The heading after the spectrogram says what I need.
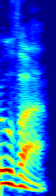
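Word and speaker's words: Uwe: is a big now is it uve or UVA that's a great question I always pronounce it UVA because that's cool that's the way you normally do the E depending on your type of German probably is UVA that's what I always say uvae is just what we're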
